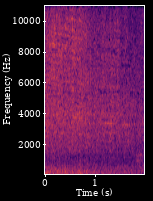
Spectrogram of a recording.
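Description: A train rolling past a school, heard from a sixth-floor classroom, gives a steady low rumble that holds at an even level throughout with no talking.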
